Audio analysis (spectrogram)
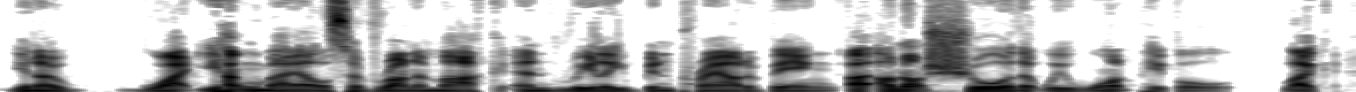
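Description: A middle-aged man with a very low voice hosts a conversational podcast interview. He reasons aloud, hesitating and restarting as he thinks. The sound is dry and close. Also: normal speed, no echo. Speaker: podcast host.

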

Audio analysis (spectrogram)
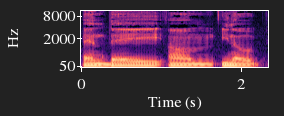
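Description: Soft-toned Nigerian-born man reflecting. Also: lowish voice, level tone, drawn-out words, clean tone. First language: Igbo. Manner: reflective, loose, full of "like" and "you know". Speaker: guest. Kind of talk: conversational interview.

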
